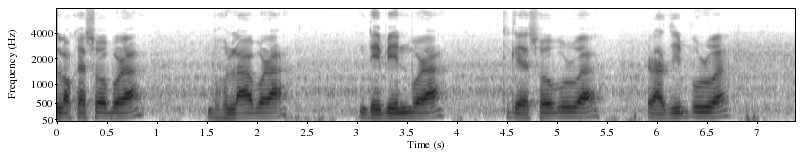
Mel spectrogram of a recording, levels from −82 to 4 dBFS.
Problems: none marked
